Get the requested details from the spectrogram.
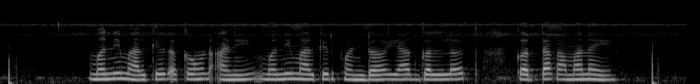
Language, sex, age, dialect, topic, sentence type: Marathi, female, 18-24, Southern Konkan, banking, statement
